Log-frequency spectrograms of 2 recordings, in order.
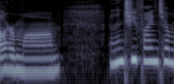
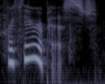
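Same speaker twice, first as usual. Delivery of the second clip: normal talking voice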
